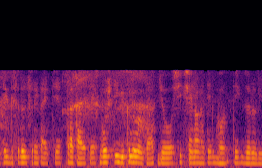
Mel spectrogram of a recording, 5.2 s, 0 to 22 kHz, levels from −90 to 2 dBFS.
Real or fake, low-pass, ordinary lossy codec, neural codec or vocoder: fake; 7.2 kHz; AAC, 16 kbps; codec, 16 kHz in and 24 kHz out, 2.2 kbps, FireRedTTS-2 codec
